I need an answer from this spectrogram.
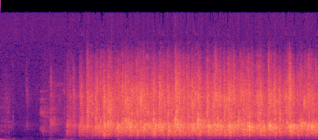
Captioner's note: audience applauds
